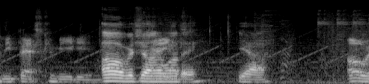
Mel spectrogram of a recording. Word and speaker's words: Ayoade: Oh, is that how you pronounce it? Yeah, Ayoade. I always thought it was Ayoade. Nah, it's Ayoade. I don't know why. Yeah, no, to be fair, it's easy to mispronounce.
